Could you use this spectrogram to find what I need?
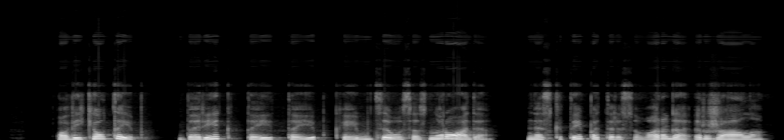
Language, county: Lithuanian, Alytus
